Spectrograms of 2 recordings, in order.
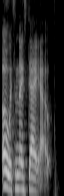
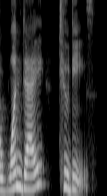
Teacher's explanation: So this, where the sound A, as in day, gets produced sort of like A, so it gets lowered when it's in an open syllable. So day. Oh, it's a nice day out. Oh. But when that syllable gets closed, it raises up to like E. So one day, two Ds. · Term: allophonic rule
